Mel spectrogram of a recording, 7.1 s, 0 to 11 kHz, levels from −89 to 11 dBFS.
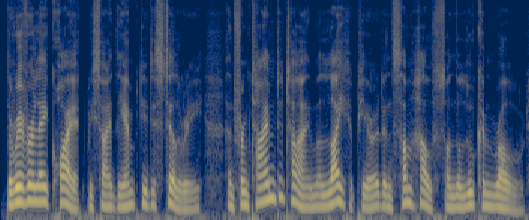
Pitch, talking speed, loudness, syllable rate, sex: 145 Hz, 195 wpm, -20 LUFS, 5.4 syllables/s, male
